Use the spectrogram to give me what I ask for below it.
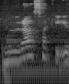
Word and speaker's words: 紫: Murasaki is very hard to pronounce, so make sure you listen carefully and try to pronounce this correctly.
